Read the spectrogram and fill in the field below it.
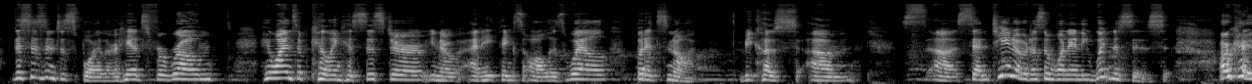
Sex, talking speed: female, 165 wpm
